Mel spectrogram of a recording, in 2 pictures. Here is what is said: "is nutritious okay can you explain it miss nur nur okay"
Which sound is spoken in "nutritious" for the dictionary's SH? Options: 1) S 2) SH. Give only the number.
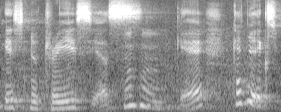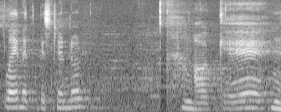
1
